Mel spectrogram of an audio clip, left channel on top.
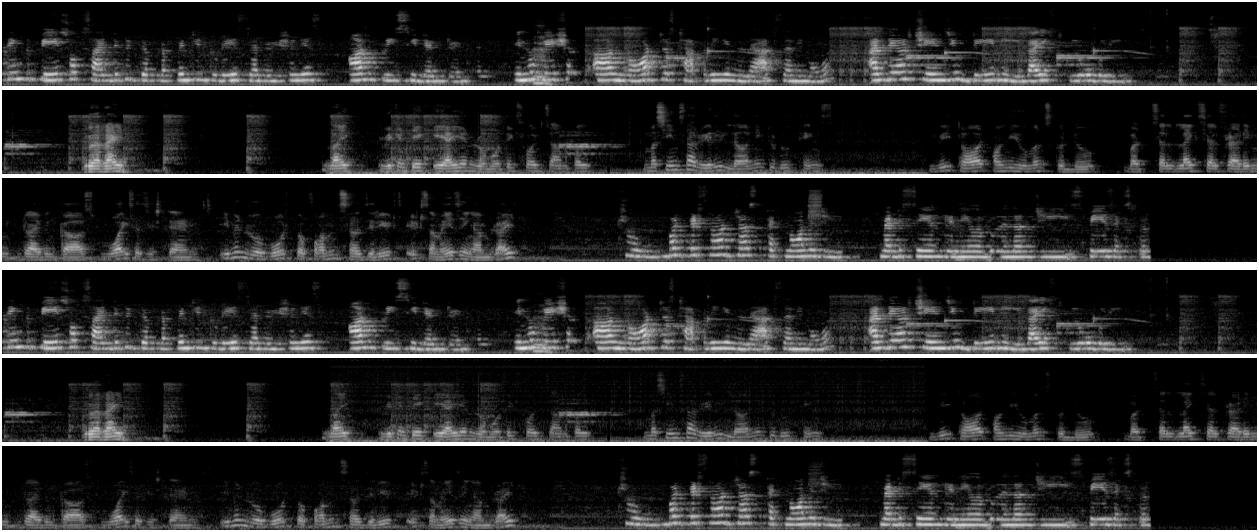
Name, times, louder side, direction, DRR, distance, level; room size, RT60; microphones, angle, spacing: voice 1, 0.0-4.7 5.1-8.3 8.7-11.3 31.3-33.6 33.9-36.6, equal, 5° right, 0.7 m, -20 dB
sound 1, 5.8-7.6 8.3-11.4 11.8-14.4 15.0-15.2 15.8-16.0 16.4-17.5 18.1-18.7, left 3 dB, 20° left, 2.3 m, -38 dB
voice 2, 13.4-13.9 15.7-18.5 19.0-20.8 21.8-23.5 23.8-30.3 33.2-33.3 34.6-34.7, left 2 dB, 45° left, 1.5 m, -31 dB
Crackle, 15.8-21.8, right 1 dB, 30° right, 5.2 m, -43 dB
head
